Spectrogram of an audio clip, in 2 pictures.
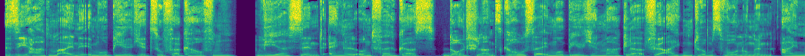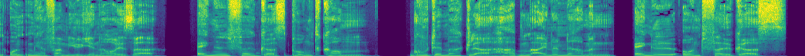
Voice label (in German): Spot; Engel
